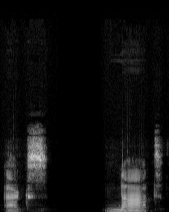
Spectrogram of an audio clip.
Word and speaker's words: x naught: I do want to make one quick point that this x with a little subscript 0 is pronounced x naught.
